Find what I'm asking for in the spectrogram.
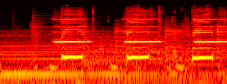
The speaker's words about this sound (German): Piep, piep. Ganz langsam und entspannt fährt die Karre rückwärts.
